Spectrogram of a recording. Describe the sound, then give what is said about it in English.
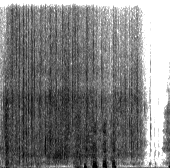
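Steady rustling and crinkling of paper being shuffled for about three seconds, with a brief voice murmuring partway through before the noise cuts off. “And the answer is shuffling paper.”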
